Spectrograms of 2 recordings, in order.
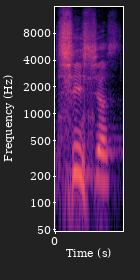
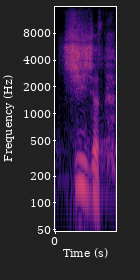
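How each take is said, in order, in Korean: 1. 감탄하며 내는 소리처럼 말해요. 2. 짜증 난 욕처럼 말해요. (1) "감탄할 때도" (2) "욕할 때에도"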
